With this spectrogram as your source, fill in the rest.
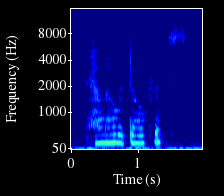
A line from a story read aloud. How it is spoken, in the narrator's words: she whispered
